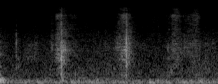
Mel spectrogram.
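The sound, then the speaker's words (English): Pencil scratching on paper while drawing a fish symbol: a few soft, brushy strokes separated by short pauses, quiet over a low background hum. “Here, I'll draw it for you.”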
